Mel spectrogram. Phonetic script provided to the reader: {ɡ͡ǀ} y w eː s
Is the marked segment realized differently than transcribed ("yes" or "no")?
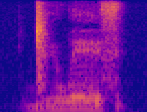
no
